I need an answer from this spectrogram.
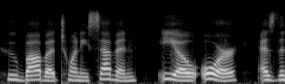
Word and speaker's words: Humbaba: of the cedar forest, Humbaba, but probably pronounced Hubaba 27 Eio or as the name appears in the old Babylonian version, Huwa.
